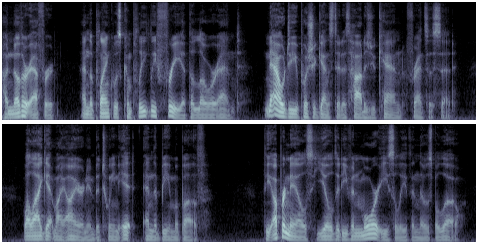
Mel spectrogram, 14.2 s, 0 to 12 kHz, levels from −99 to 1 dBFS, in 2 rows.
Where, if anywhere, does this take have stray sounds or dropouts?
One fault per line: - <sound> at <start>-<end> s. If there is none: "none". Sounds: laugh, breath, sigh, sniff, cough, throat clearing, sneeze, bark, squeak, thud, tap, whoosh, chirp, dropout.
none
